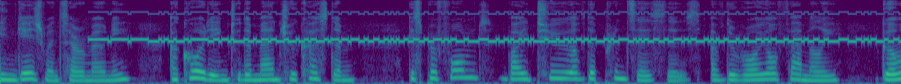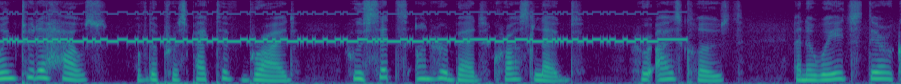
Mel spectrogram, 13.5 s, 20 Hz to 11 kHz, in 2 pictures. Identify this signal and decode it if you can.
RTTY (50 baud, 170 Hz shift), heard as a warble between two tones, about 2150 Hz centre, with speech in English. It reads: PELA AQUISICAO DE FABRICAS NACIONAIS PELO CAPITAL NORTE-AMERICANO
